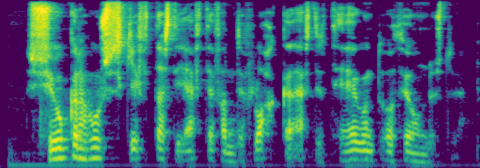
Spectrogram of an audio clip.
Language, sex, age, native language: Icelandic, male, 50-59, Icelandic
